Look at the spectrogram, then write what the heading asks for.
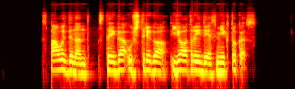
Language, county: Lithuanian, Vilnius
